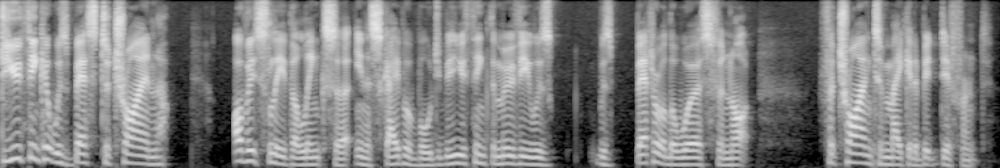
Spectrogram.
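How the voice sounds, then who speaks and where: Heard in a very clean recording with a silent background, a man has an ordinary speaking voice at medium pitch with very even loudness. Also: ordinary pitch variation, fairly quick pace. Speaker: podcast host. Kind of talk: casual chat, film review.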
